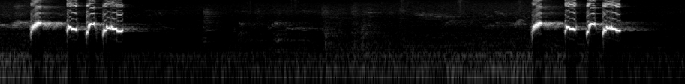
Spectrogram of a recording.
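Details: Red-whiskered bulbul morning song, fired-up training style: two loud bursts of three or four quick, slurred whistled notes dropping in pitch, separated by about three seconds of quiet with soft background noise.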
